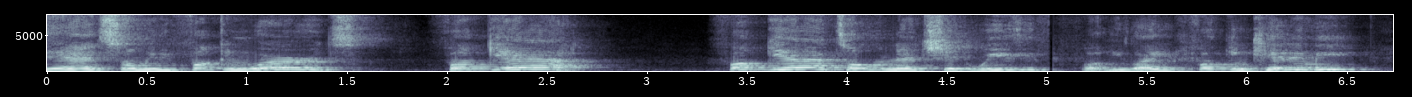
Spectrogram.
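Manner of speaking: high, loud heated ranting; imitated angry rant. Guard snapping about the roommate, high loud imitated rant. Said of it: "He was just snapping".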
